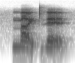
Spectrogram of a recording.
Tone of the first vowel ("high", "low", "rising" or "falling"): falling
